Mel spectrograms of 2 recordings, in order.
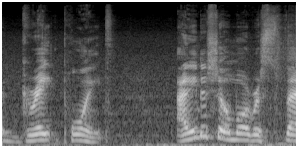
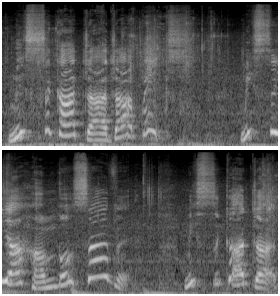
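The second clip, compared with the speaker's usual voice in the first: high goofy Gungan voice sung over the beat; squeaky high Jar Jar chant; Jar Jar sing-song; 12 semitones higher than usual. Acted. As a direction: sing it like a silly Jar Jar Binks. Jar Jar voice again.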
